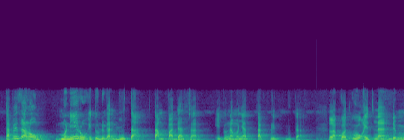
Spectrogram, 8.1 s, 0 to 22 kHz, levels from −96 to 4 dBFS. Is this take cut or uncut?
cut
